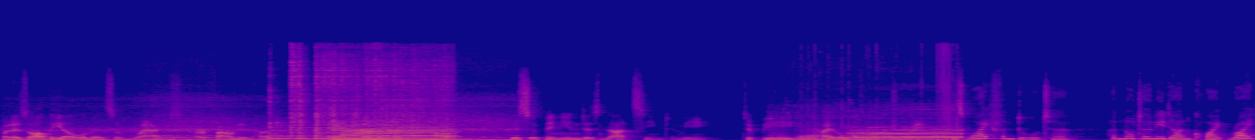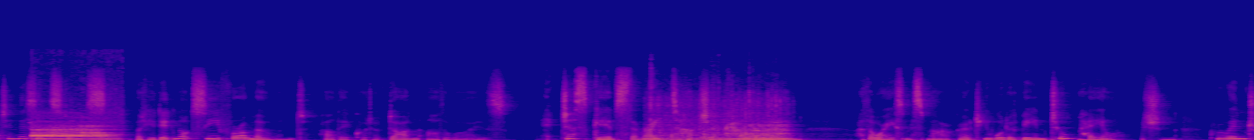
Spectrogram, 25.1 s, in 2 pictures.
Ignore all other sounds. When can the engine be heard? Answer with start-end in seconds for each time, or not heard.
0.0-5.2.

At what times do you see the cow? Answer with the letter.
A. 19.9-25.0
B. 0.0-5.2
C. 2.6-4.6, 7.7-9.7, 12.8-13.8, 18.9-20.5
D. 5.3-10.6
C.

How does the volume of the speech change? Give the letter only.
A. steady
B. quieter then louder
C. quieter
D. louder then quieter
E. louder
A.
